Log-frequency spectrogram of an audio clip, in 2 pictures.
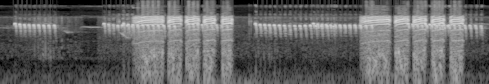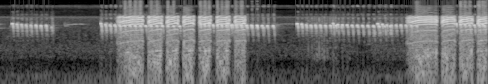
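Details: A female wren, said to be calling to attract, gives a thin, high whistled note, then bursts into a loud, rapid, rattling trill; the phrase repeats roughly every two to three seconds.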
